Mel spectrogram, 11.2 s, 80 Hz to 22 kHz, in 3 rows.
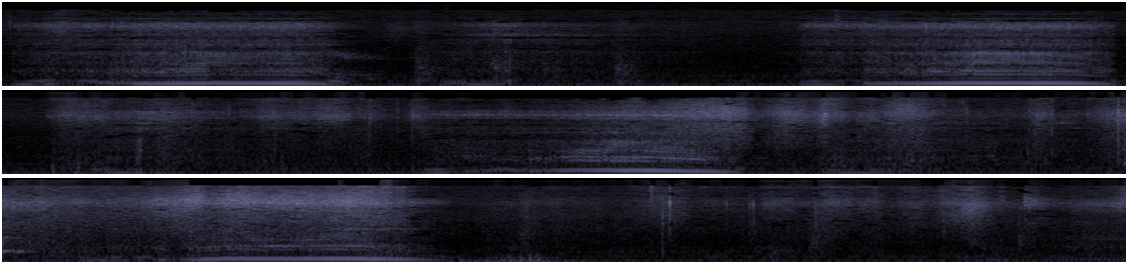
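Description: Loud, deep, droning snores, four in about eleven seconds, roughly 21 breaths a minute; heavy snoring.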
